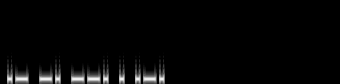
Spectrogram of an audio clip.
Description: Morse code, heard as a keyed tone, about 30 wpm, 250 Hz. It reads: ANGER
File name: morse-training-30WPM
